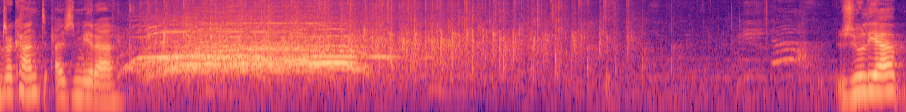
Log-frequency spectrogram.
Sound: audience cheers and applauds

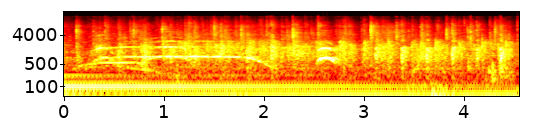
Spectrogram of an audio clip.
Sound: music stops; cheers and applause

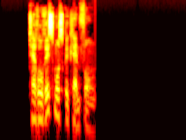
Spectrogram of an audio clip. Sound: fast Pronunciation

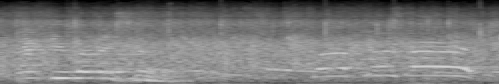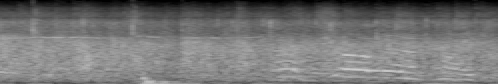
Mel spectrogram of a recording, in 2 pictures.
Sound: applause

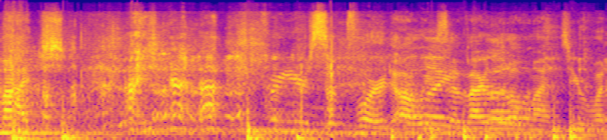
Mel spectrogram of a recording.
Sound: laughter

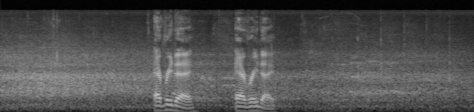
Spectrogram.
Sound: laughter

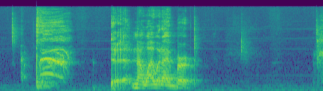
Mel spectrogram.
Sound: burps

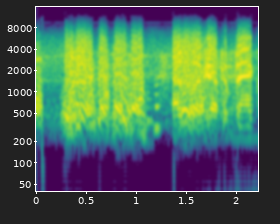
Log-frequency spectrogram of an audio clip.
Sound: laughs

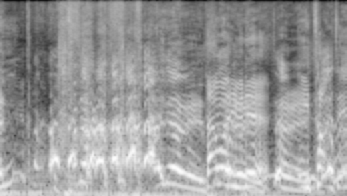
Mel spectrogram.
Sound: Sidemen laughing

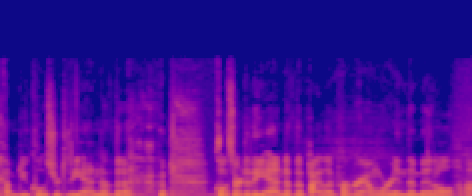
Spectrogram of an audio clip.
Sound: laughter

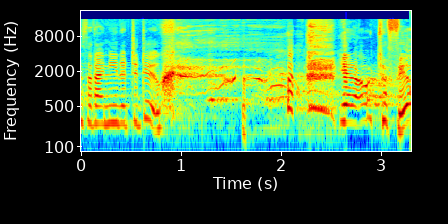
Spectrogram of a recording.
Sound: chuckles

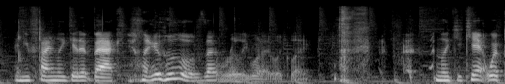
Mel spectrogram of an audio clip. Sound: laughs

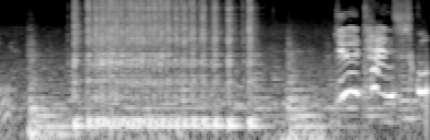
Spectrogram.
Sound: wheel clanks around metal axle

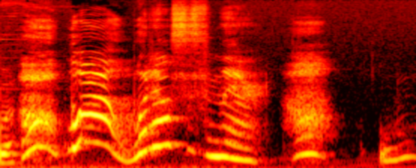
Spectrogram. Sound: gasp

